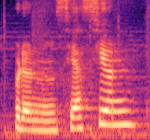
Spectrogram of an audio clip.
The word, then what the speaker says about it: pronunciación: It becomes to pronunciación. Don't forget the accent in the letter O.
